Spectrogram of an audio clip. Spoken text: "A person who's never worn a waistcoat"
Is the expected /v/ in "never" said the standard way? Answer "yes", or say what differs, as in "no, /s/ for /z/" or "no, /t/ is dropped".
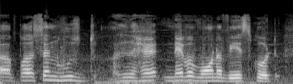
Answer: yes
